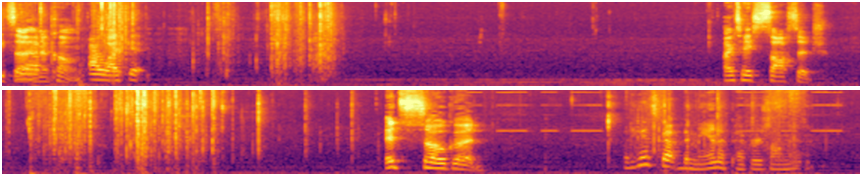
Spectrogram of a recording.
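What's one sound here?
A plastic snack bag crinkles as it is opened.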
